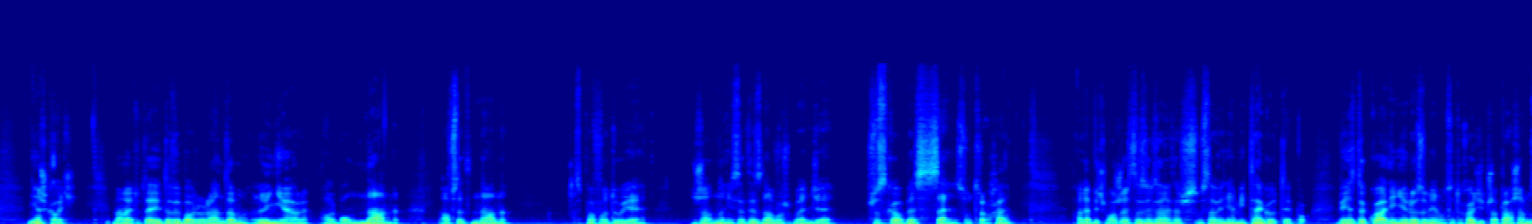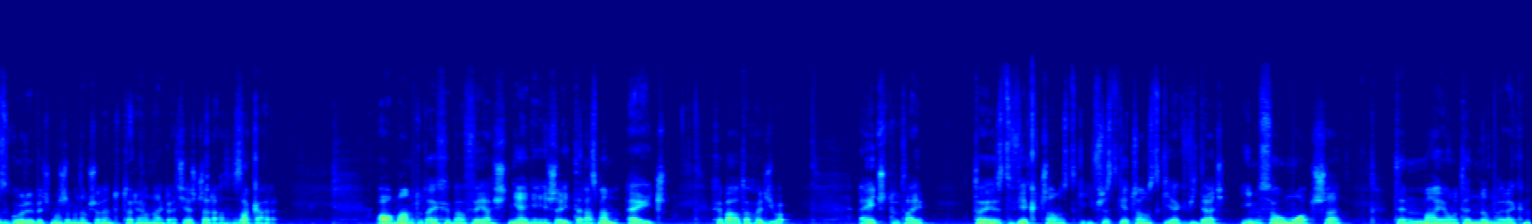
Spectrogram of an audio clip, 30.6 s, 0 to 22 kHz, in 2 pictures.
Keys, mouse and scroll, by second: 0.5-2.3 drag, 5.7-8.8 drag, 10.1-11.7 drag, 16.7-20.8 drag, 26.7-27.9 scroll up 1, 27.9-28.9 scroll up 1, 28.9-30.6 middle drag.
